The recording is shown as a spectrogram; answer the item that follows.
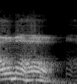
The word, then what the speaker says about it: Omaha: We might need you in Omaha. – Coach, one more time. It's kind of three-syllable. It's rhythmic, right perfect. From the diaphragm.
